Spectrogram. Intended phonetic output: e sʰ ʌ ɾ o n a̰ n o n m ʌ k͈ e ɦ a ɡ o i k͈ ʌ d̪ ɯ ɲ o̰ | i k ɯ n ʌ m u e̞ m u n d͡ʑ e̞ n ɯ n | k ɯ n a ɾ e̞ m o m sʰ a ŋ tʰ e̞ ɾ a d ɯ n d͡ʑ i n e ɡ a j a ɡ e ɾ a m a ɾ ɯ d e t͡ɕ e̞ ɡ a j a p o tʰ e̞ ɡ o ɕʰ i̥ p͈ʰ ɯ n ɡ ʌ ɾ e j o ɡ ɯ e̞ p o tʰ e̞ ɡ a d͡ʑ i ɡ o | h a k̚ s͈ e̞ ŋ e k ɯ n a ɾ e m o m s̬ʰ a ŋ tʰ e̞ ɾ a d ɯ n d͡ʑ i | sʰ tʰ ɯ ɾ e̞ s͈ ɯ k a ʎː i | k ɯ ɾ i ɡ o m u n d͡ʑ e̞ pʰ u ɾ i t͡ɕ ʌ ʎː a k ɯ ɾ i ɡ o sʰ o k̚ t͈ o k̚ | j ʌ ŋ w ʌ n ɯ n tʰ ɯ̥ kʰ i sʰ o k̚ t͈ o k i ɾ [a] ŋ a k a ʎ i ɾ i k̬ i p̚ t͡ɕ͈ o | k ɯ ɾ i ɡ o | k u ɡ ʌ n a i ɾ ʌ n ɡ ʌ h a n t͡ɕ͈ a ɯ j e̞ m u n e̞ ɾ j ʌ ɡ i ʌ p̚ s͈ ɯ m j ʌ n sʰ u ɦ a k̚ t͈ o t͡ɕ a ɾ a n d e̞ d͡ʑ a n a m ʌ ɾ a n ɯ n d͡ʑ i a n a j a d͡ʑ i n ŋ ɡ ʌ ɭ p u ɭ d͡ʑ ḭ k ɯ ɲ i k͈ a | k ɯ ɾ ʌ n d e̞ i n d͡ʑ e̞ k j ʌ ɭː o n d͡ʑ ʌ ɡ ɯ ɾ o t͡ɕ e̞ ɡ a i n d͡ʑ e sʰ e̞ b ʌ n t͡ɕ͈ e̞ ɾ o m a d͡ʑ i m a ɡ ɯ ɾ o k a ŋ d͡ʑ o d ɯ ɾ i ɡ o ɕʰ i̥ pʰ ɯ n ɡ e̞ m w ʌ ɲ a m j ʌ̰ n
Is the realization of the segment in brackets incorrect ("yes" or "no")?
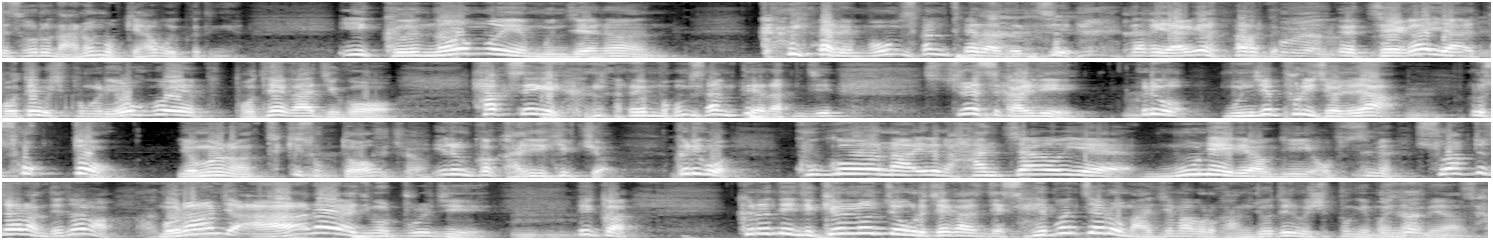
yes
